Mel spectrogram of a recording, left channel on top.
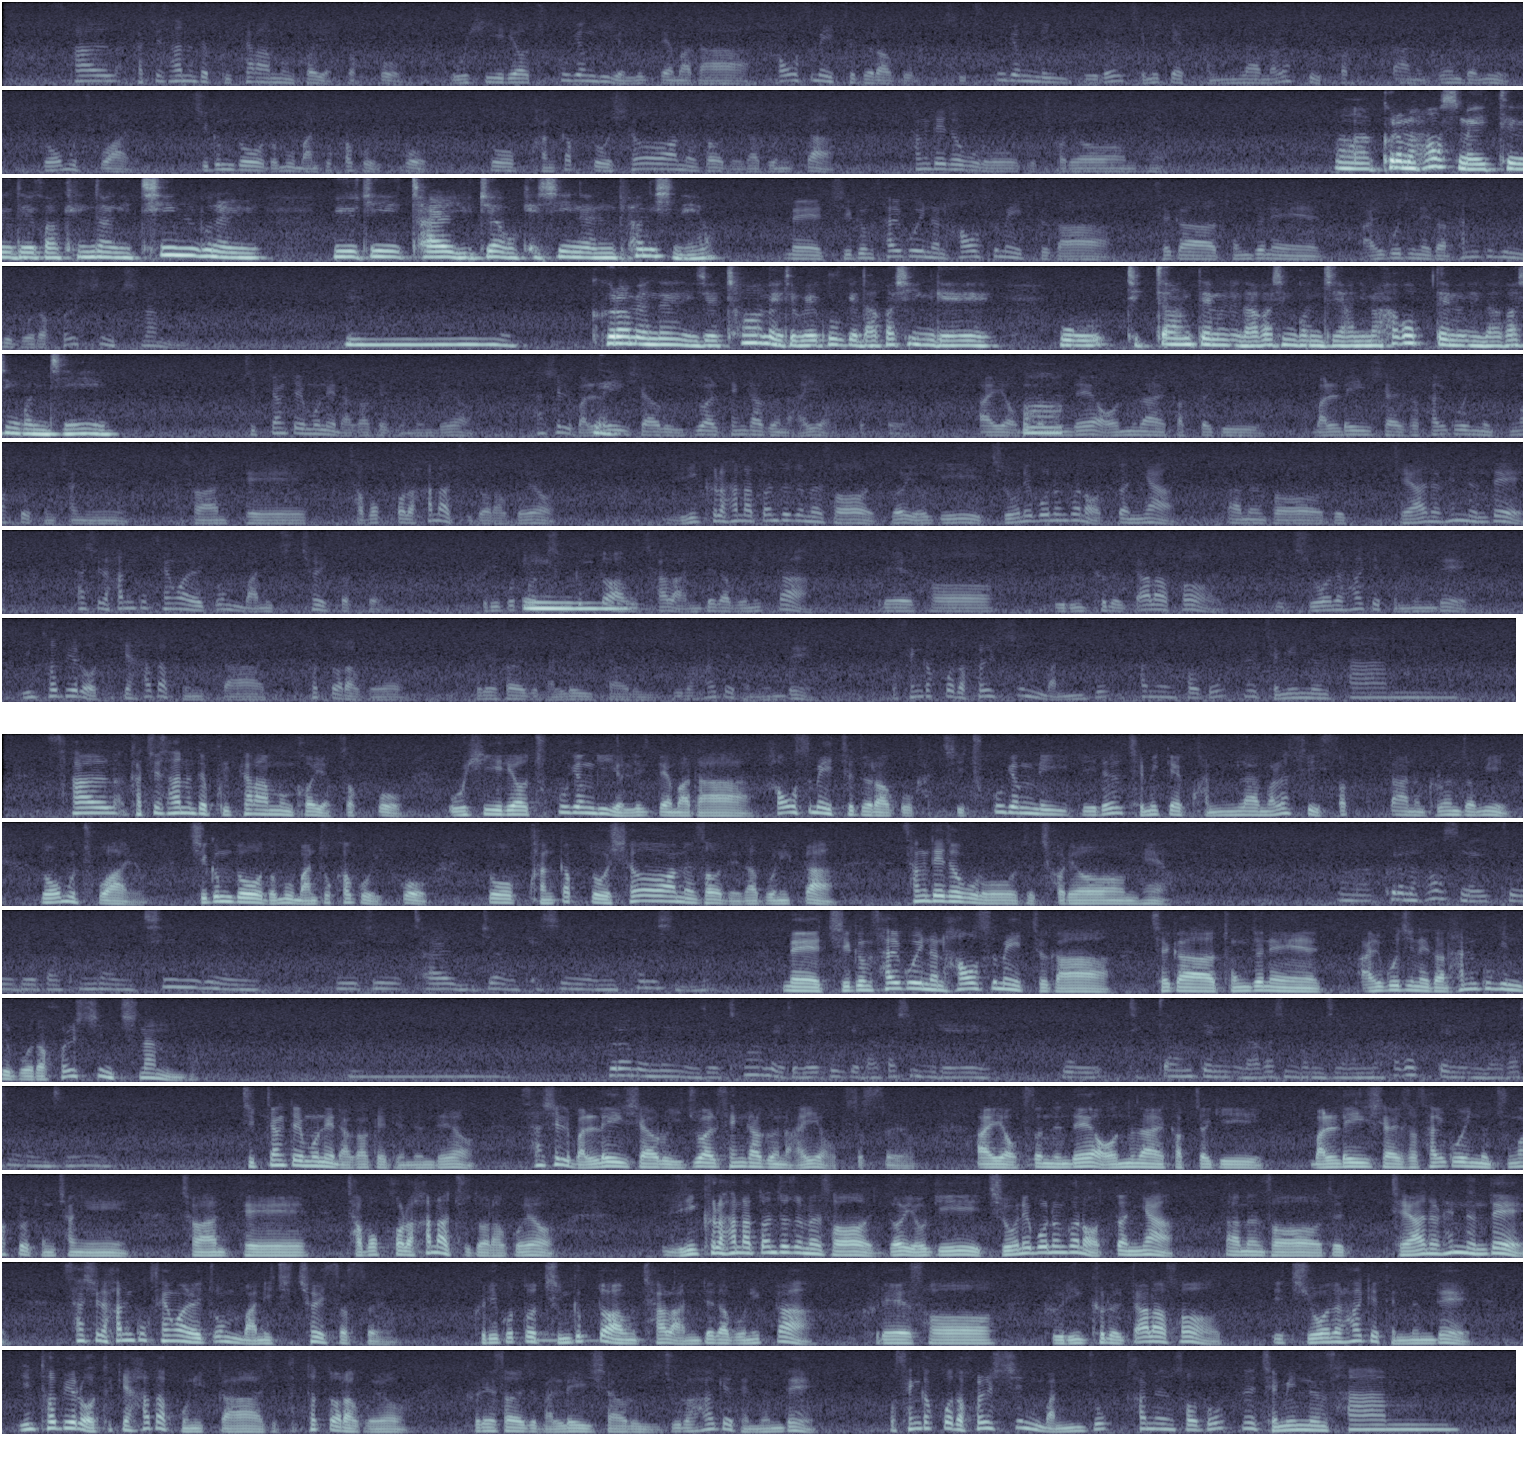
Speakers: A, on the right; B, on the left.
A: 살, 같이 사는데 불편함은 거의 없었고, 오히려 축구 경기 열릴 때마다 하우스메이트들하고 같이 축구 경기를 재밌게 관람을 할 수 있었다는 그런 점이 너무 좋아요. 지금도 너무 만족하고 있고, 또 반값도 쉐어하면서 내다 보니까 상대적으로 저- 저렴해요.
B: 아, 그러면 하우스메이트들과 굉장히 친분을 유지, 잘 유지하고 계시는 편이시네요.
A: 네, 지금 살고 있는 하우스메이트가 제가 종전에 알고 지내던 한국인들보다 훨씬 친합니다.
B: 음, 그러면은 이제 처음에 이제 외국에 나가신 게 뭐 직장 때문에 나가신 건지 아니면 학업 때문에 나가신 건지.
A: 직장 때문에 나가게 됐는데요. 사실 말레이시아로
B: 네.
A: 이주할 생각은 아예 없었어요. 아예 없었는데
B: 아,
A: 어느 날 갑자기 말레이시아에서 살고 있는 중학교 동창이 저한테 잡오퍼를 하나 주더라고요. 링크를 하나 던져주면서 너 여기 지원해보는 건 어떻냐? 라면서 이제 제안을 했는데 사실 한국 생활에 좀 많이 지쳐 있었어요. 그리고 또
B: 음.
A: 진급도 잘 안 되다 보니까 그래서 그 링크를 따라서 이 지원을 하게 됐는데 인터뷰를 어떻게 하다 보니까 이제 붙었더라고요. 그래서 이제 말레이시아로 이주를 하게 됐는데 뭐 생각보다 훨씬 만족하면서도 네, 재밌는 삶을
